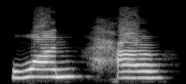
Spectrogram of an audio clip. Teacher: وانحر، اس والے نون پر اظہار ہوگا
